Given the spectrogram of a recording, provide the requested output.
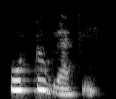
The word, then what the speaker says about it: photography: photography is for photography we have to break it into three pieces when we pronounce the word instead of saying photo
